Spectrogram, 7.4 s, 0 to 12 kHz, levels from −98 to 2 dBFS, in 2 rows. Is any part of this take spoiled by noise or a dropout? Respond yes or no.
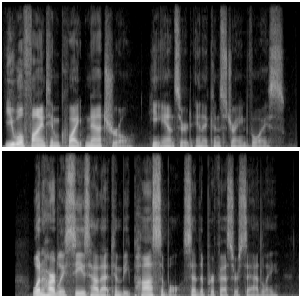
no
